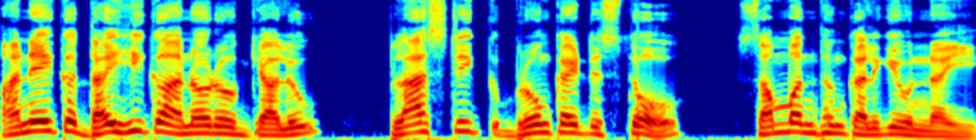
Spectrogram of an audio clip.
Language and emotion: Telugu, neutral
